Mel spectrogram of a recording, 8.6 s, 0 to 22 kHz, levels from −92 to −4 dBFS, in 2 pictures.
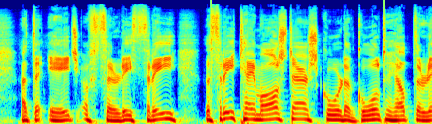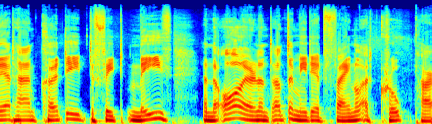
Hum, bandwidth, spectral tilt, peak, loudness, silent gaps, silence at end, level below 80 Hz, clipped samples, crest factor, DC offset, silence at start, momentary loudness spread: none; 19 kHz; -4.5 dB/octave; 0 dBFS; -12 LUFS; none; 0 s; -38 dBFS; under 0.1%; 12 dB; under 0.1%; 0 s; 4 LU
